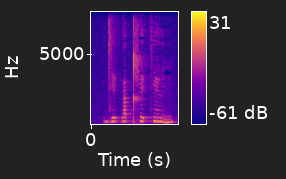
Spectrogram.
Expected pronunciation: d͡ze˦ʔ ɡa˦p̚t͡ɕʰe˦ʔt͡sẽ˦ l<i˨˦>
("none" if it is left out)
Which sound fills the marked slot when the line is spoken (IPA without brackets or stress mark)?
ĩ˨˦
